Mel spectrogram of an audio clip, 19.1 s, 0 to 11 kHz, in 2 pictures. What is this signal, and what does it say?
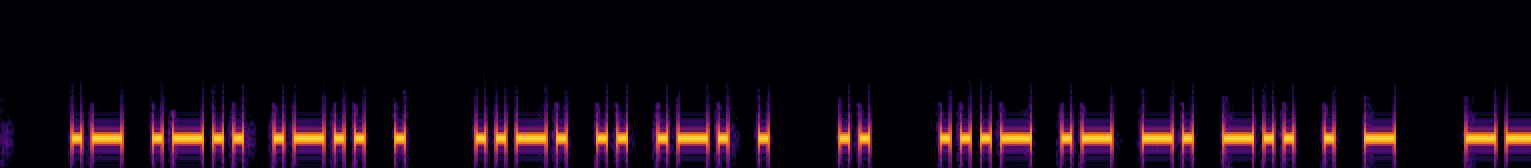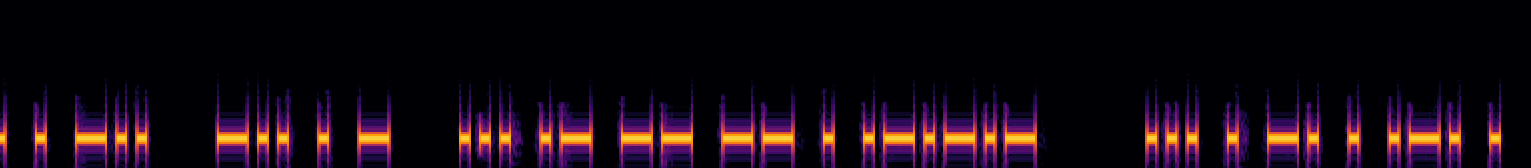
Morse code, heard as a keyed tone, about 19 wpm, 600 Hz. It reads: ALLE FIRE I VANDET MED DET SAMME. SENERE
